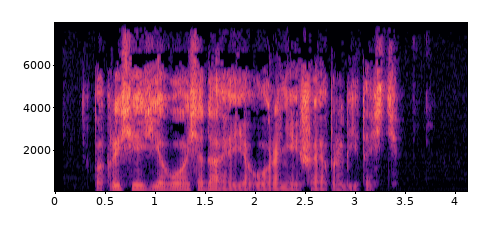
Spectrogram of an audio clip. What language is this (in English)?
Belarusian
